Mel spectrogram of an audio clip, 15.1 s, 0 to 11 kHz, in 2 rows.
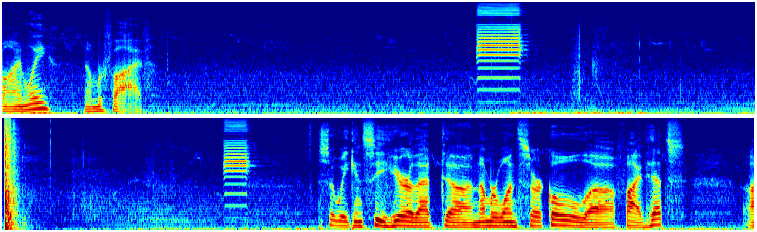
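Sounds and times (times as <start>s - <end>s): pistol shot: 7.6s - 8.6s.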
